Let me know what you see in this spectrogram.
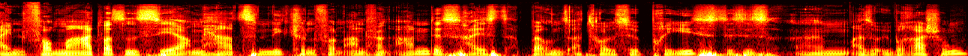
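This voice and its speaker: A man with a fairly low pitch and vocal fry talks at a moderate pace with lively intonation and hardly any pauses. The recording is very clean, with a silent background. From Freiburg, southwestern Germany. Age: 60s. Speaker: festival director. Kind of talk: interview. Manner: halting, many fillers.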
